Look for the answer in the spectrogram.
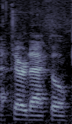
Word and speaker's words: pterodactyl: Yeah, pterodactyl. – The P is silent? – Yeah.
